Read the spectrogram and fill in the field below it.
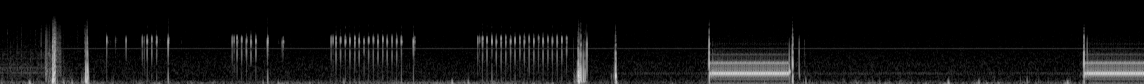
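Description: Short telephone ringback tones over a phone line after dialing a number in the 780 exchange in New York City. There are two brief rings, each half the length of a normal ring and about a second long, with a few seconds' gap, after a stretch of clicks and buzzy line noises.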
